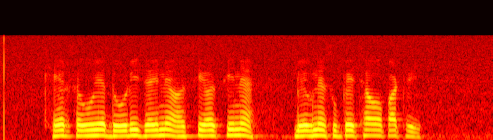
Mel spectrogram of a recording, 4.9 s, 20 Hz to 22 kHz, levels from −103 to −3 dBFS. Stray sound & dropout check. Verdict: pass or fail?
pass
